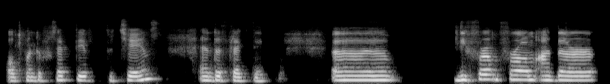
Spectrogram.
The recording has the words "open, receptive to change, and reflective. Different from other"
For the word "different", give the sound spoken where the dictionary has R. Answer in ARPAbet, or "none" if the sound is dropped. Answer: none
